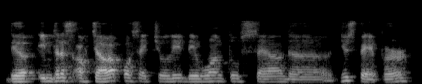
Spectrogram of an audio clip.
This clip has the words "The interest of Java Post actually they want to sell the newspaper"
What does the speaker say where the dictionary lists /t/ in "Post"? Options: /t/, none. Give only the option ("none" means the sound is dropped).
none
